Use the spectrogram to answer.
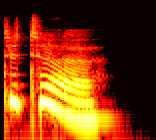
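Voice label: "deter", British English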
